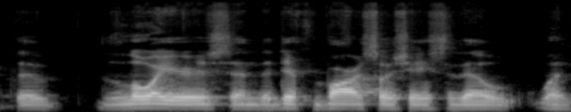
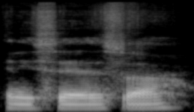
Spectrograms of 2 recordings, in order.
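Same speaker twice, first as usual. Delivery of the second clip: normal talking voice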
